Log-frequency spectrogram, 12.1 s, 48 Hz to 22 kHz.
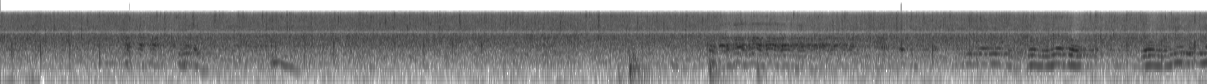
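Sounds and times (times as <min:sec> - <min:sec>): large audience applauding: 0:00.0 - 0:06.0, 0:06.6 - 0:12.0
person's voice: 0:09.5 - 0:12.0.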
